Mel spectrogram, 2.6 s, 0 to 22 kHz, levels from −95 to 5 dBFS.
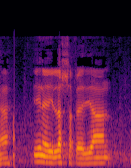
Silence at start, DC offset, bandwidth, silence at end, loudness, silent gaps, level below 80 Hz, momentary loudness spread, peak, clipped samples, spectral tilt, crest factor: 0 s; under 0.1%; 9.4 kHz; 0 s; -22 LUFS; none; -62 dBFS; 16 LU; -6 dBFS; under 0.1%; -6 dB/octave; 16 dB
